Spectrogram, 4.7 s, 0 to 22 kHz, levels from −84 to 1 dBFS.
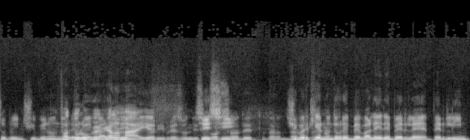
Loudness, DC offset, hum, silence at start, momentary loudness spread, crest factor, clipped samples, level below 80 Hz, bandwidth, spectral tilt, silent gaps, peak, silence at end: -20 LUFS; under 0.1%; none; 0 s; 10 LU; 18 dB; under 0.1%; -48 dBFS; 18.5 kHz; -5.5 dB/octave; none; -2 dBFS; 0 s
